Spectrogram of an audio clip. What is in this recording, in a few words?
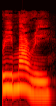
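"remarry", British English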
